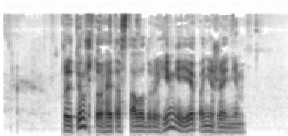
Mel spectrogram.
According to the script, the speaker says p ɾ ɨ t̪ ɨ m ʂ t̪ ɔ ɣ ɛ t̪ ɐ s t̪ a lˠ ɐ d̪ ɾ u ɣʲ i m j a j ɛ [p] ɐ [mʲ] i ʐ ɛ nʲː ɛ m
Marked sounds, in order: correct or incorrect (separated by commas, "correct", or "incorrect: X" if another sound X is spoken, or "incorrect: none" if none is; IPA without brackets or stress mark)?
correct, incorrect: nʲ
